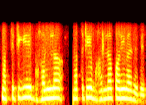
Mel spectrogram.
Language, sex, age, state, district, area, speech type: Odia, female, 45-60, Odisha, Puri, urban, conversation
